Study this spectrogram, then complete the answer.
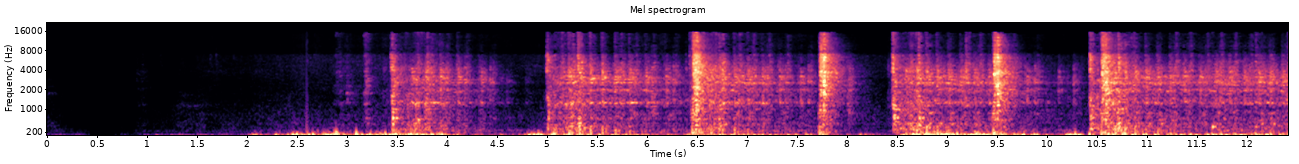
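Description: A lawn mower engine roars steadily nearby.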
